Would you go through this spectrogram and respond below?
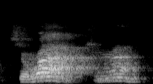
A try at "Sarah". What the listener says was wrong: No, Sarah. It's not an H. It's a Sarah. Sarah. Sarah. I hear H a little bit.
